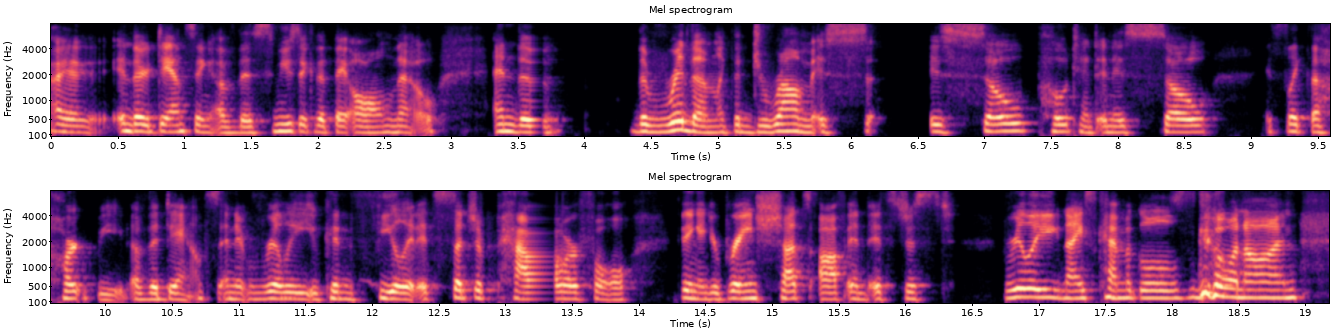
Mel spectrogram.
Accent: Bloomington, Indiana, United States; moved away as an adult; also born or lived in Cleveland, Ohio; now in Stockholm, Sweden; I grew up in Indiana, and, but I was born in Cleveland

